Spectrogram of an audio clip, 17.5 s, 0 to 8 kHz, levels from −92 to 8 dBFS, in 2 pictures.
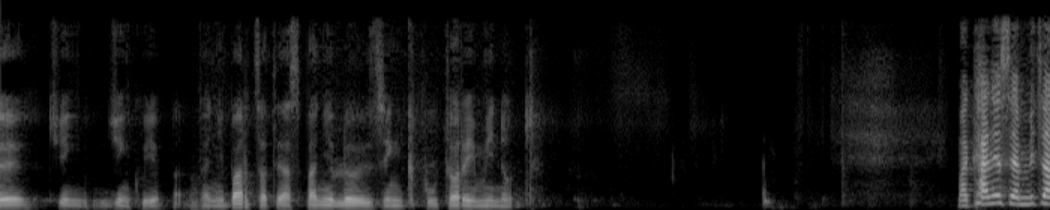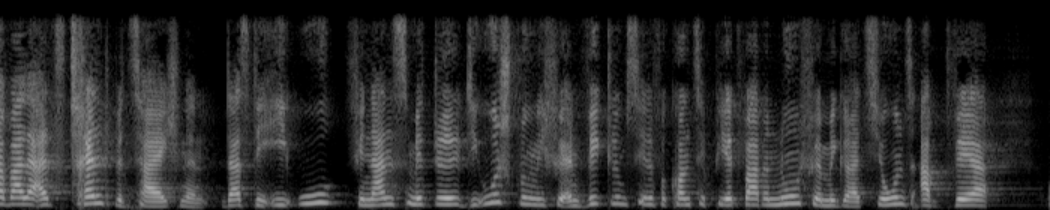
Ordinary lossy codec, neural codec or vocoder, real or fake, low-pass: none; codec, 16 kHz in and 24 kHz out, 1 kbps, XY-Tokenizer; fake; 7.2 kHz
